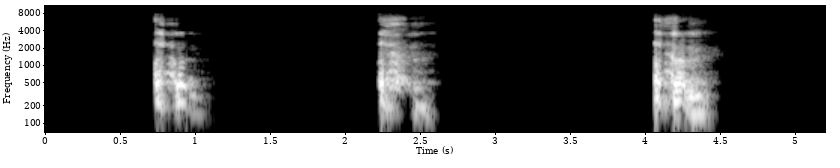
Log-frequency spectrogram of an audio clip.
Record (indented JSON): {
  "three_cough_length": "5.2 s",
  "three_cough_amplitude": 32768,
  "three_cough_signal_mean_std_ratio": 0.28,
  "survey_phase": "beta (2021-08-13 to 2022-03-07)",
  "age": "18-44",
  "gender": "Male",
  "wearing_mask": "No",
  "symptom_headache": true,
  "smoker_status": "Current smoker (11 or more cigarettes per day)",
  "respiratory_condition_asthma": false,
  "respiratory_condition_other": false,
  "recruitment_source": "REACT",
  "submission_delay": "1 day",
  "covid_test_result": "Negative",
  "covid_test_method": "RT-qPCR",
  "influenza_a_test_result": "Negative",
  "influenza_b_test_result": "Negative"
}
